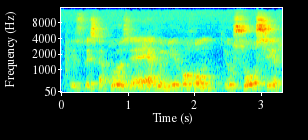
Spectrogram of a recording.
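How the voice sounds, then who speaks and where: Background noise is clearly present, along with audible room echo. Over it, a man talks at a moderate speed. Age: 60s. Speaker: Bible lecturer. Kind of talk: religious lecture.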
